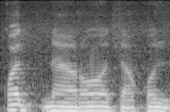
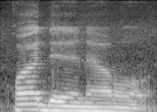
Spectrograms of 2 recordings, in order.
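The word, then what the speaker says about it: قد نرى: Contoh qod narqu wajhika itu salah. Tapi yang betul bagaimana? Qod naro. Kesalahan yang kedua biasanya menambahkan hamzah qod naro. Ah, seperti itu.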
